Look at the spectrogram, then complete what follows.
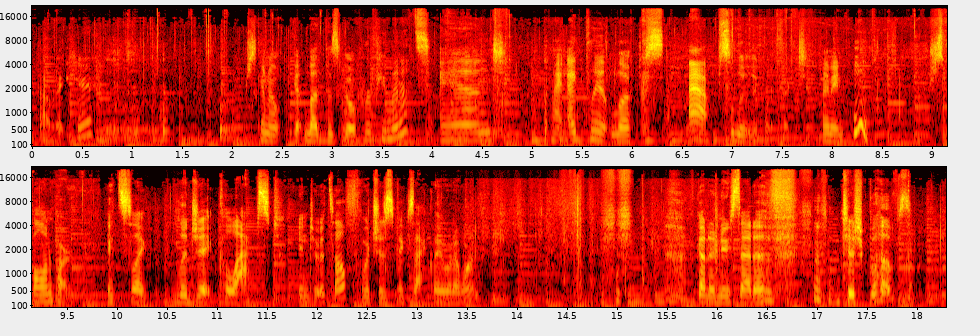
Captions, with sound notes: Put that right here. Just gonna, let this go for a few minutes and my eggplant looks absolutely perfect. I mean, hoo, she's falling apart. It's like legit collapsed into itself which is exactly what I want. (chuckles) I've got a new set of dish gloves.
